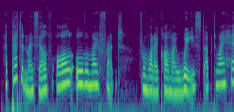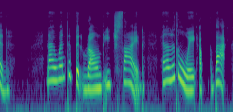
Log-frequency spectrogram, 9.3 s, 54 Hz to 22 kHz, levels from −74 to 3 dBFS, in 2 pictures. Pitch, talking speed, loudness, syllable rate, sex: 225 Hz, 205 wpm, -18 LUFS, 4.7 syllables/s, female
